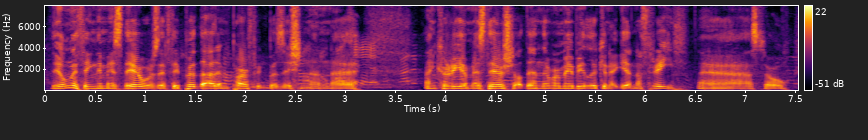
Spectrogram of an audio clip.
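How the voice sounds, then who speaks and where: Guy doing curling commentary, kinda high voice, stops and restarts a lot, arena crowd noise behind. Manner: halting, many fillers and restarts. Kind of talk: live sports commentary.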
